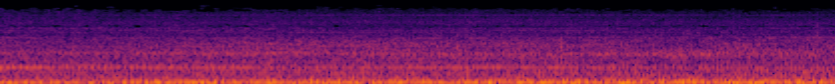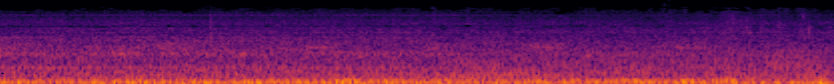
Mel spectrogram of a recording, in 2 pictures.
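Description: Steady low rumble of a small abra boat under way on a calm canal, with a faint steady whine running through it.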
